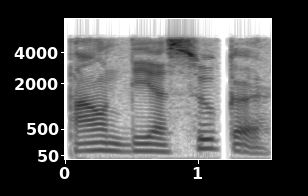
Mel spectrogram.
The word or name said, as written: Pao de Acucar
